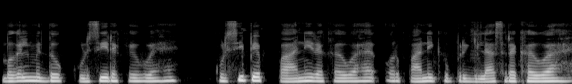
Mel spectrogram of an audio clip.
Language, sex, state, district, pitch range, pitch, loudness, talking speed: Hindi, male, Jharkhand, Palamu, 145-160 Hz, 150 Hz, -16 LUFS, 220 wpm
